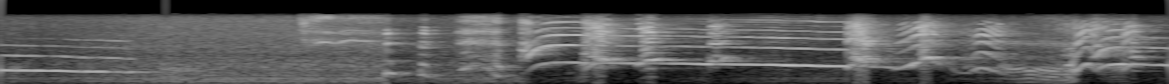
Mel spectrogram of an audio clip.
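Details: Shih Tzu singing along with a person: a brief falling note, then a run of short rising yelps and wavering howls that bend upward, repeated quickly, about four per second.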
